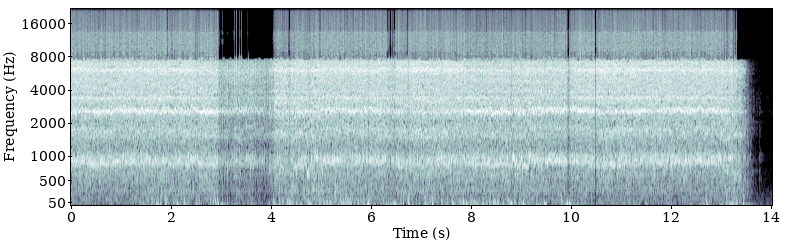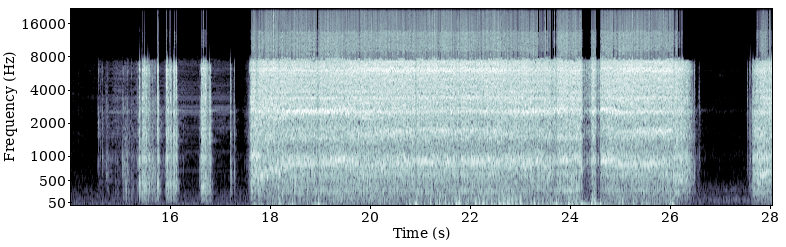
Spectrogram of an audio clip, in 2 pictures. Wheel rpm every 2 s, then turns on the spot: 230, 220, 220, 230, 220, 230, 180, 0, 30, 200, 210, 220, 220, 50.
none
